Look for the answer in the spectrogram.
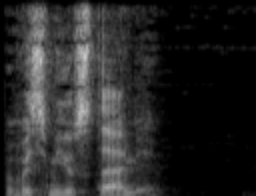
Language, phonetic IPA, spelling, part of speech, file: Russian, [vəsʲm⁽ʲ⁾jʊˈstamʲɪ], восьмьюстами, numeral, Ru-восьмьюстами.ogg
- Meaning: instrumental of восемьсо́т (vosemʹsót)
